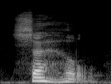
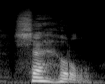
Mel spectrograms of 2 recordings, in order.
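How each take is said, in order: No difference in how they are said.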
